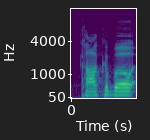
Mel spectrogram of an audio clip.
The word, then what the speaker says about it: Chocobo: I've been eagerly awaiting the release of this card, Sazh Chocobo.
